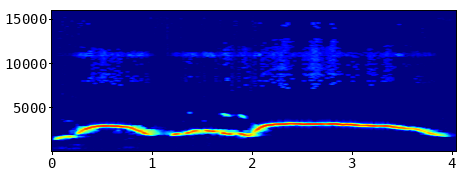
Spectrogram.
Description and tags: sonido silbar grabado en aire libre
aire, ruido, libre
